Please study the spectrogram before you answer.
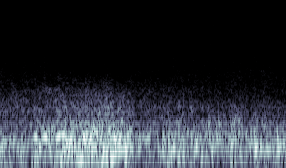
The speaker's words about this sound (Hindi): मूसलाधार बारिश हो रही थी और वो कमरे में बैठा जल थल देख रहा था बाहर बहुत बड़ा लॉन था जिसमें दो दरख्त थे उनके सब्ज पत्ते बारिश में नहा रहे थे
